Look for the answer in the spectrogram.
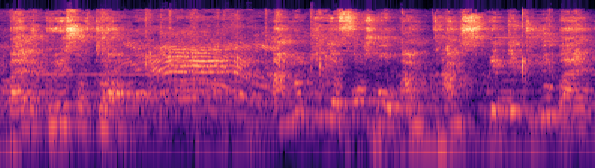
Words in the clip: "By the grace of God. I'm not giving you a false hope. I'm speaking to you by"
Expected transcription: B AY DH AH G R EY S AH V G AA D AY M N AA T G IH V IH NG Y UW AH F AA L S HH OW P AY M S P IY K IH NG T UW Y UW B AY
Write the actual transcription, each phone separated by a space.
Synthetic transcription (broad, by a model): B AY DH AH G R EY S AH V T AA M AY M L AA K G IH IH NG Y AH F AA S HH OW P AY M S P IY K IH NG T UW Y UW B AY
